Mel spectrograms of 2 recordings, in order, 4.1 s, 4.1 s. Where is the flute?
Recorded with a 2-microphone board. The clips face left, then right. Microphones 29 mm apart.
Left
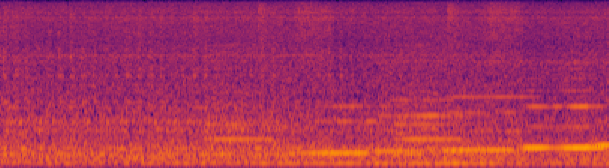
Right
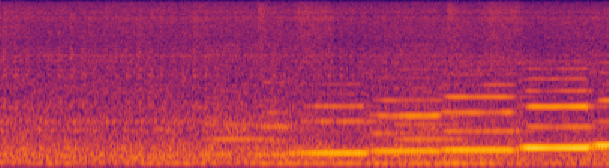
55° right (ahead or behind), 2 m.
